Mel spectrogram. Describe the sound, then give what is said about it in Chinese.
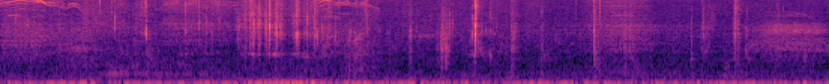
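Someone bites and chews fresh pineapple, giving faint wet crunches and small clicky bites over a steady low background. “那我现在吃凤梨。”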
